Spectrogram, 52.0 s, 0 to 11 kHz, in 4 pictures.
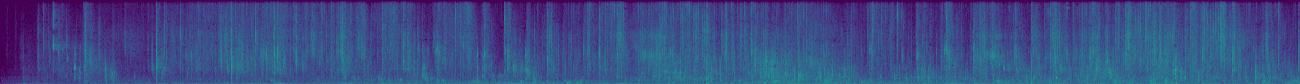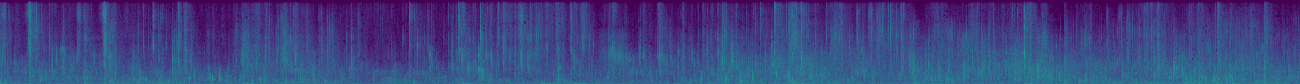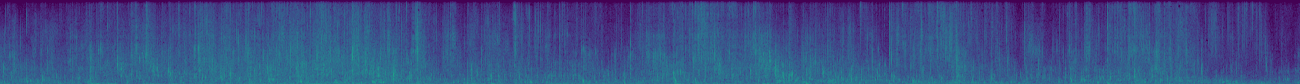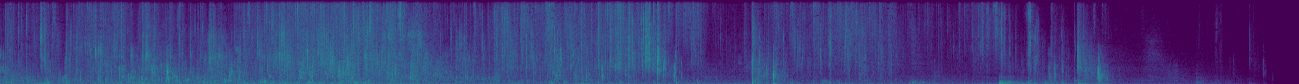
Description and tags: cauliflower compilation2a
The cauliflower samples from the vegetable store sample pack were compiled in a one minute arrangement. Some pitch-alterations (mainly lowering randomly per track) were added in busses for the broader sounds. Furthermore a reverb to juicy it up.
horror, dirth, vegetable, processed, raunched, filth, debris, water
